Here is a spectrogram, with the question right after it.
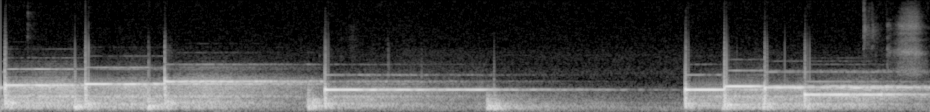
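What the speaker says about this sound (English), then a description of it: "is this piano sound, piano melody, which I'll play you." Sampled F Grand piano from UVI Key Suite playing a slow melody of single ringing notes that sustain and fade, with a quiet pause before the final phrase resumes.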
